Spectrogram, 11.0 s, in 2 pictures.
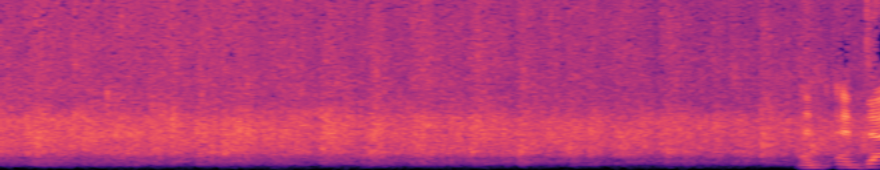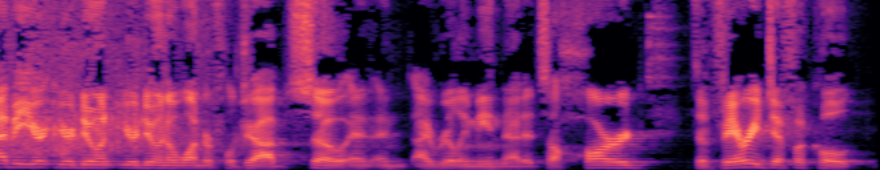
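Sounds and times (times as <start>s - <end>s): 
audience applause: 0.0s - 7.1s
speech: 5.0s - 10.9s.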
